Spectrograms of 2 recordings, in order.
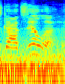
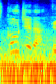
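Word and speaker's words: Gojira (ゴジラ): But because of the way Japanese pronunciation is, and because Americans are ignorant, we think it's Godzilla. – Yeah. – But it's Gojira.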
